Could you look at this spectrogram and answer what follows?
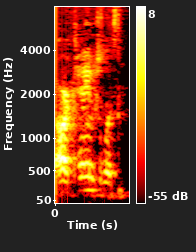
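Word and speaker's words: Arkhangelsk: I'm trying to find out how to pronounce that. Setting up a defensive position called the Archangelsk.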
